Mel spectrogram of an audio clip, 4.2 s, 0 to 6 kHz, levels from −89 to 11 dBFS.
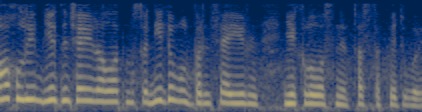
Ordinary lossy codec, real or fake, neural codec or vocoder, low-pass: none; fake; codec, 24 kHz, 0.9 kbps, WavTokenizer, medium speech release version 2; 5.4 kHz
